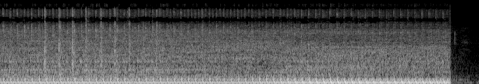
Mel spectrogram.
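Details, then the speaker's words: Big riding mower with a new key switch: steady single-cylinder idle stumbles and dies as soon as the lights are switched on. The lights blew a fuse and their plug shows burn damage; owner suspects the lights draw too much current. "just died. There the lights when I got this were unplugged. Maybe there was a reason for that."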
